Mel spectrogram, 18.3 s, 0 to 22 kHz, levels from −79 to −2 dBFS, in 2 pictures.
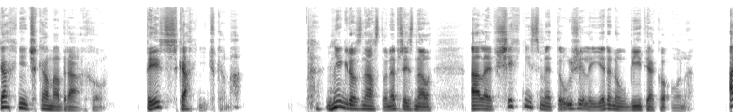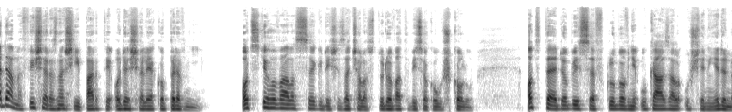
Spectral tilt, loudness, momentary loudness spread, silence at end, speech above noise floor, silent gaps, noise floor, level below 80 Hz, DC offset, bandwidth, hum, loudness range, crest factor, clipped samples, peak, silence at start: -4.5 dB/octave; -21 LUFS; 15 LU; 0 s; 63 dB; 9.00-9.05 s; -85 dBFS; -62 dBFS; under 0.1%; 17 kHz; none; 3 LU; 22 dB; under 0.1%; 0 dBFS; 0 s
